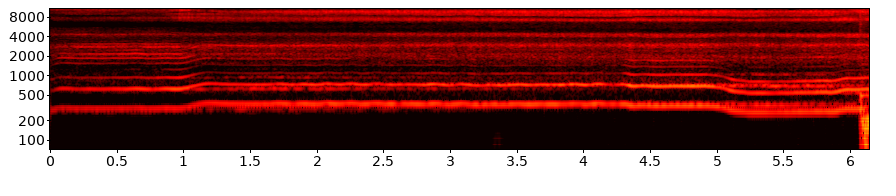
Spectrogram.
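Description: Soundtrack music: a single held, wordless hummed tone that swells in, steps up in pitch about a second in, holds, then glides back down near the end.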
